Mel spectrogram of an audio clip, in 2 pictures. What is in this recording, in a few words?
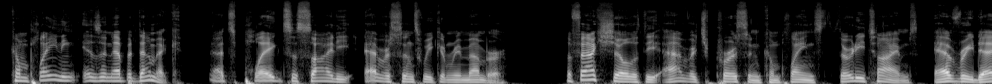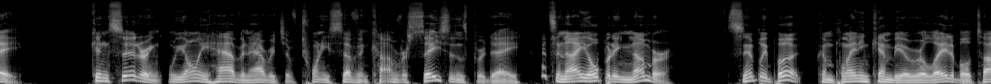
NARRATION COMPLAINING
